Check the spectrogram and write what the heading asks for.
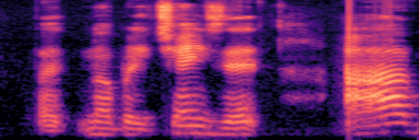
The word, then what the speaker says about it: Av: Av means father, haha. A-B is the spelling, but you pronounce the B softly.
